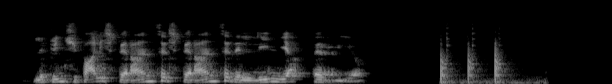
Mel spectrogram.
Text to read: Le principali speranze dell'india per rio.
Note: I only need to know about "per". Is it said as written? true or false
true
